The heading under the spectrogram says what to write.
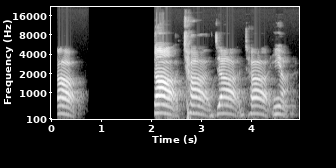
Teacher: जीहवा ऊपर उठती है और ये तालु को सेंटर में टच करती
